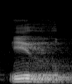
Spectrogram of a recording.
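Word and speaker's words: إذ: ഇദ് ഖാല, ഇദ് എന്ന് ദാലിൻ്റെ ഉച്ചാരണം അതിൻ്റെ മഖ്റജിൽ നിന്നാവണം. നാവിൻ്റെ അറ്റത്തിൻ്റെ മുകൾ ഭാഗവും മേലെ മുൻപല്ലുമാണ് ദാലിൻ്റെ മഖ്റജ്. റഖാവത്തോടുകൂടി അയവോടുകൂടി ഉച്ചരിക്കേണ്ട അക്ഷരം കൂടിയാണ്.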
